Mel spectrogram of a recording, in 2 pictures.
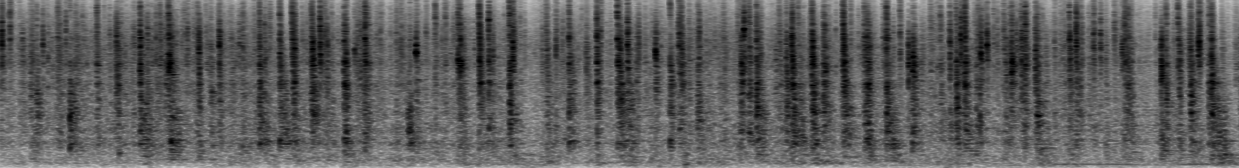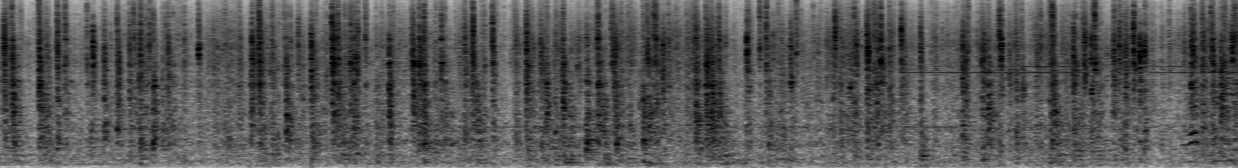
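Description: Heavy rain pattering hard on a surface close to the microphone, a dense, continuous patter of drops.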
